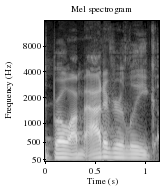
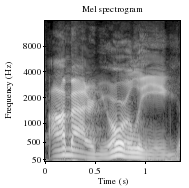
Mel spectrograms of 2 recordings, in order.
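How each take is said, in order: First: Said in the usual way. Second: Lightly put-on mock comeback; mocking the insulted. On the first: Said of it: "And then she says". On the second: Host imitating nice girls and guys who get insulted, mocking. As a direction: imitate an offended person's comeback. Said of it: "Anytime that they get insulted, they're like".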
